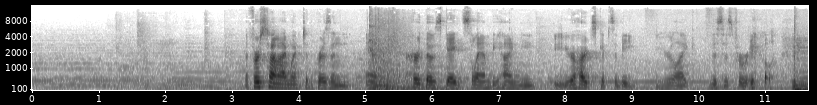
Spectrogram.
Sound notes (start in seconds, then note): 0.0 gentle music; 5.0 gate slams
